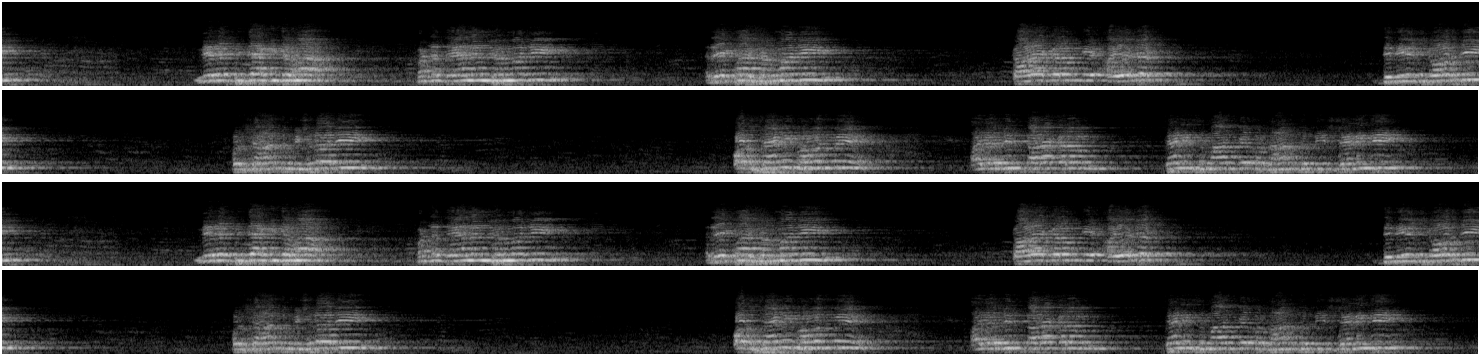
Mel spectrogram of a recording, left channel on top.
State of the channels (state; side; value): normal; both; correlation 0.89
